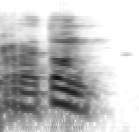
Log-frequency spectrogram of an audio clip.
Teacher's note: Y las vibrantes, aquí las que tenemos las vibrantes simples, como la R, cuando va al medio de una palabra, y la vibrante múltiple cuando va al principio, como ratón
